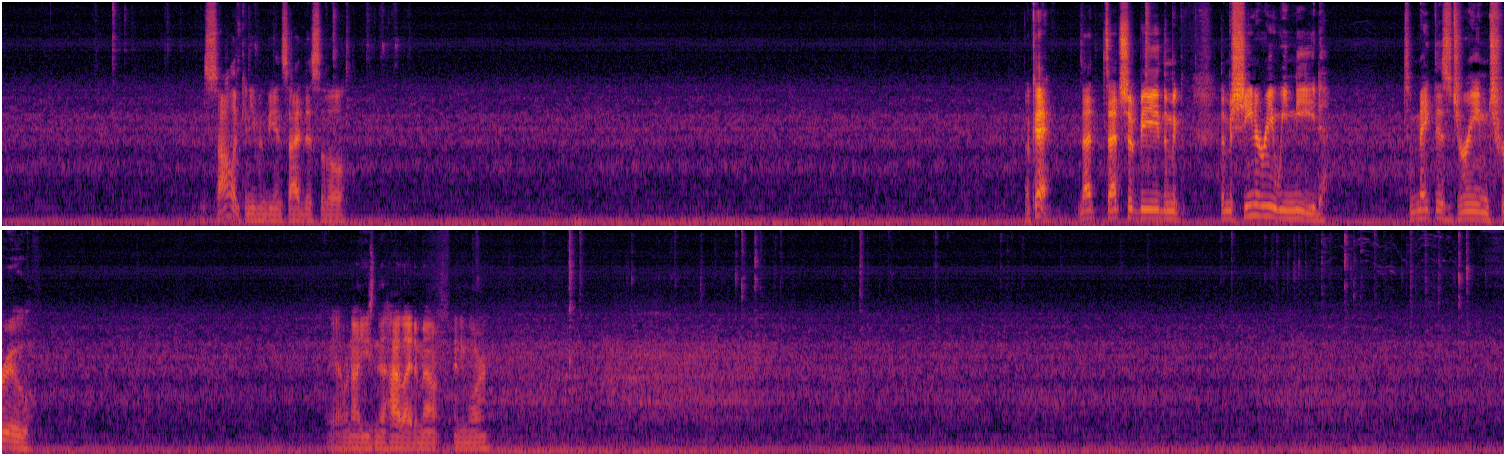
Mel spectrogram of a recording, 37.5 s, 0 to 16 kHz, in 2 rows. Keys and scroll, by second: 1.1-2.4 typing, 6.1 typing, 10.4-10.7 typing, 12.1-12.4 typing, 14.0-15.3 typing, 25.7-29.4 typing, 32.5-34.4 typing.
